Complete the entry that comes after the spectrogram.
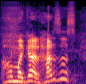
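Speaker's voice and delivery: normal talking voice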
